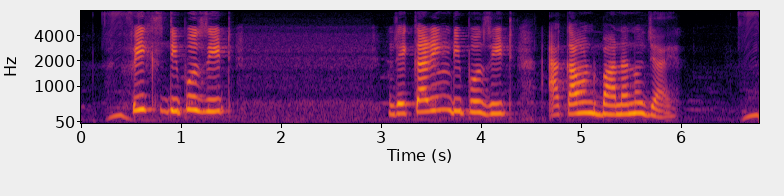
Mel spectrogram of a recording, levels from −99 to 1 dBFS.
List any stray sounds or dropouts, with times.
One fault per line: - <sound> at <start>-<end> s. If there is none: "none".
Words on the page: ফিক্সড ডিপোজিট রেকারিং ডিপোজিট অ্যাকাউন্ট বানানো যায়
none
